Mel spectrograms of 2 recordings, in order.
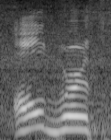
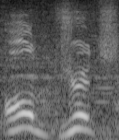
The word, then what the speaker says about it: Aldworth: clear up the pronunciations it was aldworth to jurich not aldrich to drew rich as that one goes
